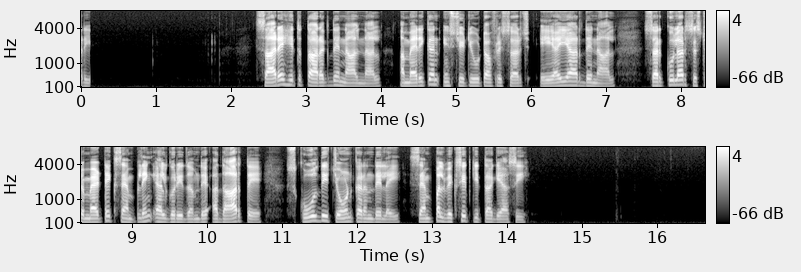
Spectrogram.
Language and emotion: Punjabi, neutral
